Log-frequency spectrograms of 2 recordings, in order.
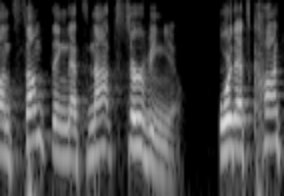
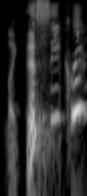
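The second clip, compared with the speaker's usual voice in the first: surprised wife. Retold or imitated. Wife holds up the product.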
